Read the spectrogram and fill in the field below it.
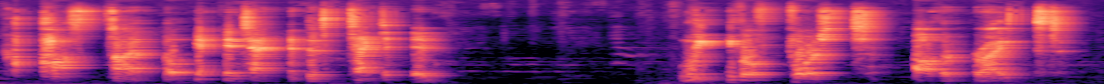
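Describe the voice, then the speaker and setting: A man, the game master, voicing a stern security robot that issues slow, flat, clipped commands. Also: echoey room, recorded from a distance, faint music behind, poor audio. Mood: menacing. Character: stern security robot construct, cold and menacing.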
